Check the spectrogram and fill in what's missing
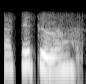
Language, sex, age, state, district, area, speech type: Assamese, female, 18-30, Assam, Nalbari, rural, conversation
